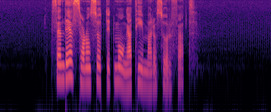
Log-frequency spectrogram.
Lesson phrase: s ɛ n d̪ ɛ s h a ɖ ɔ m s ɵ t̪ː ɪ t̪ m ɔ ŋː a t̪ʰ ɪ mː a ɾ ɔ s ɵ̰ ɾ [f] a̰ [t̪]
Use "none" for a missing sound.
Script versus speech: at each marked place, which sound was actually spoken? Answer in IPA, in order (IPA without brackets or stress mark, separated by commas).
f, t̪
